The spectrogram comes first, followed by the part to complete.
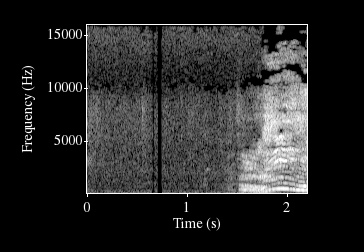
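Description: A dog's drawn-out vocal call, starting about a second and a half in, that rises in pitch and then wavers back down.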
